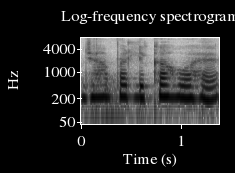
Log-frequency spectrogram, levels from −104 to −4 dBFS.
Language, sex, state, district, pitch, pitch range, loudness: Hindi, female, Chhattisgarh, Bastar, 225 Hz, 215-230 Hz, -13 LUFS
